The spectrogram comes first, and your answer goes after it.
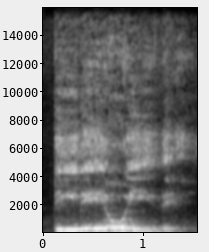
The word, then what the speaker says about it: tireoide: Como curiosidad, tiroide en portugués se pronuncia tireoide.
